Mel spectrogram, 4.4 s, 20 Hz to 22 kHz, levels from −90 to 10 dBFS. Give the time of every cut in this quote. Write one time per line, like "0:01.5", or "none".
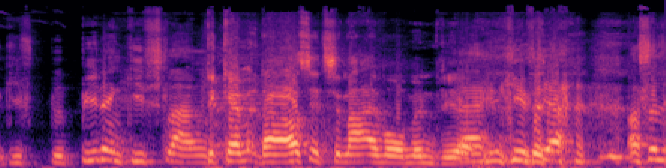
none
